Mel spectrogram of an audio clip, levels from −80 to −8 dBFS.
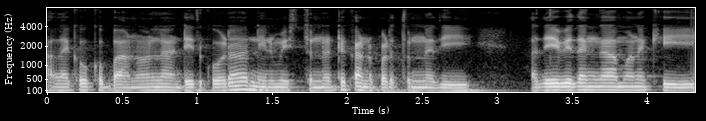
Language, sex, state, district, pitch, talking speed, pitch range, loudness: Telugu, male, Andhra Pradesh, Chittoor, 115 Hz, 150 wpm, 110-120 Hz, -19 LUFS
